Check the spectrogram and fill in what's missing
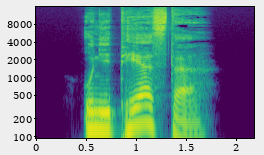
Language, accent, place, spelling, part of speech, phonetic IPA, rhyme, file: German, Germany, Berlin, unitärster, adjective, [uniˈtɛːɐ̯stɐ], -ɛːɐ̯stɐ, De-unitärster.ogg
- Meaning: inflection of unitär: 1. strong/mixed nominative masculine singular superlative degree 2. strong genitive/dative feminine singular superlative degree 3. strong genitive plural superlative degree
